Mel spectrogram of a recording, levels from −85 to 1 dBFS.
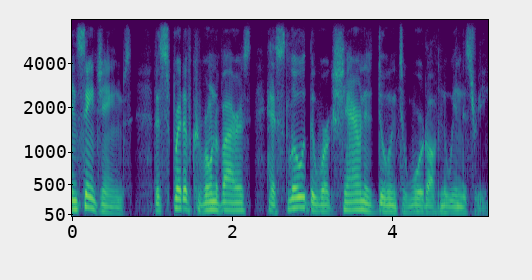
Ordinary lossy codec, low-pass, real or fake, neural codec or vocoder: Opus, 32 kbps; 7.2 kHz; fake; vocoder, 22.05 kHz, 80 mel bands, WaveNeXt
